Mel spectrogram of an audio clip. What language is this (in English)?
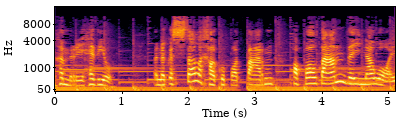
Welsh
